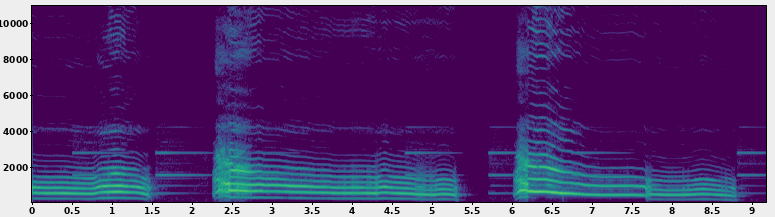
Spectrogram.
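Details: A Shiba Inu howls and screams in response to a fire alarm. Three sustained, wavering screams of one to three seconds each come with short pauses, over a faint constant electronic beep tone.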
